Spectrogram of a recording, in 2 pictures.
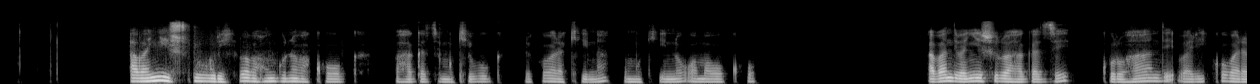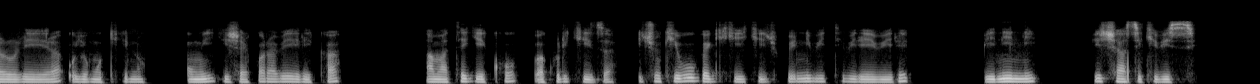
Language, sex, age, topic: Rundi, female, 36-49, education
